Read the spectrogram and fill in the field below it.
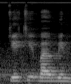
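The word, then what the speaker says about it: Chichibabin: इसके आगे टी लगता है, लेकिन ये टी जो है वो साइलेंट है, इसीलिए इसको चिचिबाबिन रिएक्शन कहते हैं।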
